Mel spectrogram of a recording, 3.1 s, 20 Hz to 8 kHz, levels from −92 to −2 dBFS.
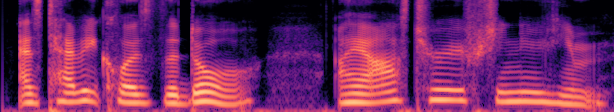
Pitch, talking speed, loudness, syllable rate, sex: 195 Hz, 235 wpm, -18 LUFS, 6.0 syllables/s, female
